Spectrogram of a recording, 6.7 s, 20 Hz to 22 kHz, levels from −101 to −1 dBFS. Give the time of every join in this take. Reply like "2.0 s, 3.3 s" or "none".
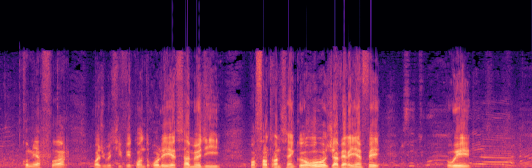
1.0 s

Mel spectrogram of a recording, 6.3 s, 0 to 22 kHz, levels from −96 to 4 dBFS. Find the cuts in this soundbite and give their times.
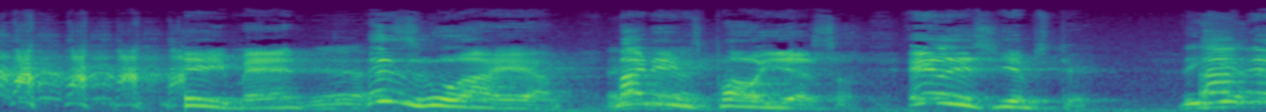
0.9 s

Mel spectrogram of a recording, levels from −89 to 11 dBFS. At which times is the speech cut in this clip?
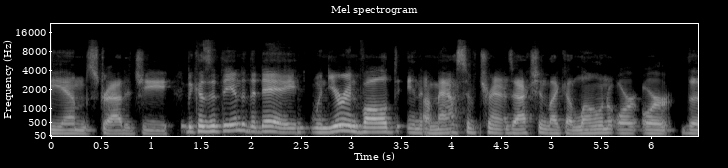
1.3 s, 2.6 s, 3.7 s

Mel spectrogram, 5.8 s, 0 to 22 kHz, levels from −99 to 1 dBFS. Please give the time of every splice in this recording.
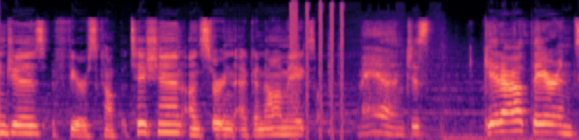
3.1 s

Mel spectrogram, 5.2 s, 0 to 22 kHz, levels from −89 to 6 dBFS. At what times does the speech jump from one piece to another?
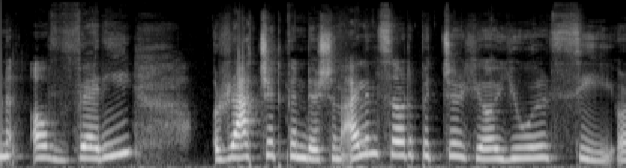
none

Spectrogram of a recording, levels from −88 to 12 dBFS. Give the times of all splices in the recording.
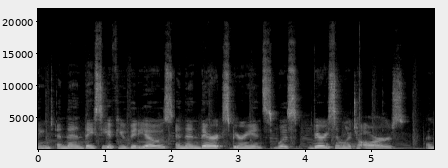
none

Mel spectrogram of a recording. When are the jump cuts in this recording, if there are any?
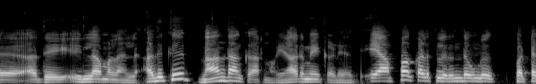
1.9 s, 3.6 s

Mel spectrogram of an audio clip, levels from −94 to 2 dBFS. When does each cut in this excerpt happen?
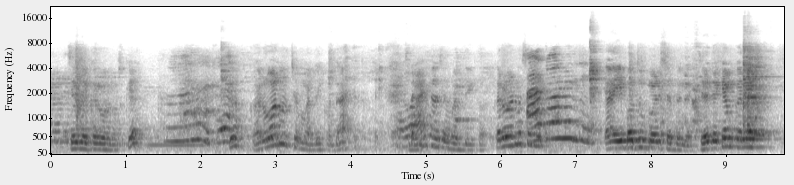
none

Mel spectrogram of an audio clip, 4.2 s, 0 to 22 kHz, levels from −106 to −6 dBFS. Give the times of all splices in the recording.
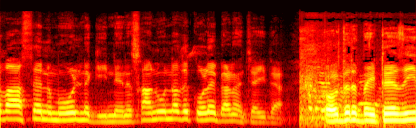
3.2 s

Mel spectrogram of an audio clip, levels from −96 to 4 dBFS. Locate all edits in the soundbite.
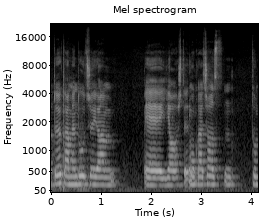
2.8 s

